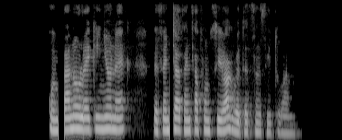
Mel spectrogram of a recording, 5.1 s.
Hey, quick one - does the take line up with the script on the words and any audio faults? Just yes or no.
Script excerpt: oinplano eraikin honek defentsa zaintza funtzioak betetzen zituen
no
